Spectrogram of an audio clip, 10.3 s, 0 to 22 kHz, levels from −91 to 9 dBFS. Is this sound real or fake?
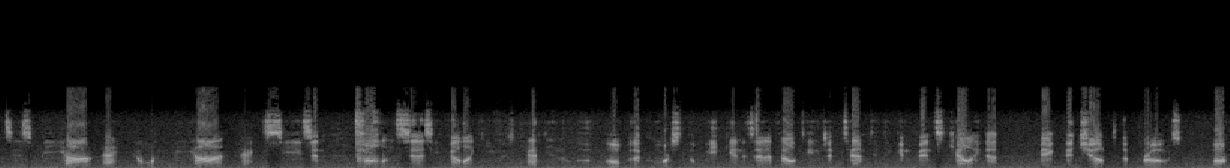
real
